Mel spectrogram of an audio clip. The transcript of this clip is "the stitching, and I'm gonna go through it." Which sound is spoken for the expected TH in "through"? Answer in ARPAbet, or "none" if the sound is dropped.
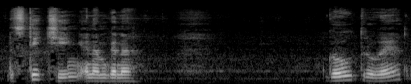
T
